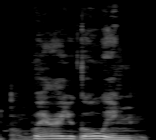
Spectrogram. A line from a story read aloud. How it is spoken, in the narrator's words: said Ron sleepily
